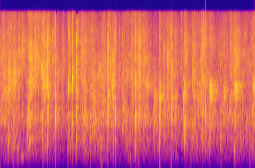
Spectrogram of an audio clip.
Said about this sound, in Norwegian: det bør vi benytte anledninga til å ta en liten applaus for.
